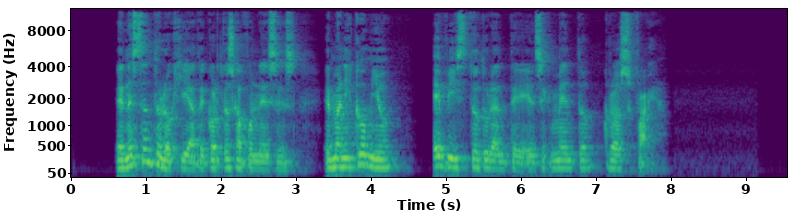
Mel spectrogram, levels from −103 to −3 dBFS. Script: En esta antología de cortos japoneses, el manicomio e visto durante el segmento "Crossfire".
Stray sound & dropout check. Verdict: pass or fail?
pass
